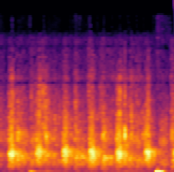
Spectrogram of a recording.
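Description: An audience at a state Senate lobby day gathering gives soft, scattered clapping with uneven bursts and a couple of low thumps, heard at some distance.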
